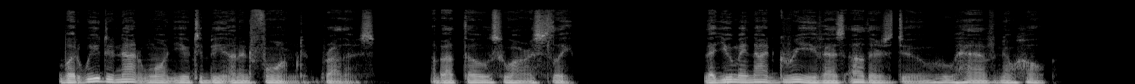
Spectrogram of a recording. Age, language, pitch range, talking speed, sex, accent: 40-59, English, 80-100 Hz, 145 wpm, male, American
